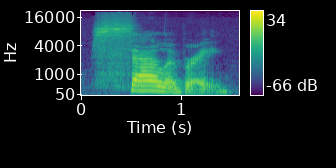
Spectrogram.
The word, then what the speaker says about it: celebrate: great third syllable next people pronounce this a celebrate celebrate but the correct pronunciation is celebrate the stress is on the first syllable celebrate again people say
